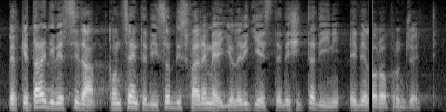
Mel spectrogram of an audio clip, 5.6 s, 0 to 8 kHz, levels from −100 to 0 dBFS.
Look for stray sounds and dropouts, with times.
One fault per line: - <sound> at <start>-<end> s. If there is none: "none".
- dropout at 4.6-4.7 s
